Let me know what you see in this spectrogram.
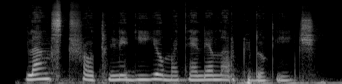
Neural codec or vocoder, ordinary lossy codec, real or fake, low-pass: codec, 44.1 kHz, 1.7 kbps, Pupu-Codec; none; fake; none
